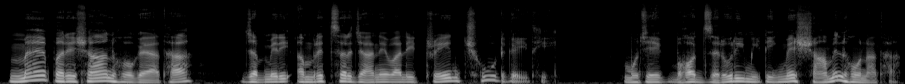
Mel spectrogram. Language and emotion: Hindi, sad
